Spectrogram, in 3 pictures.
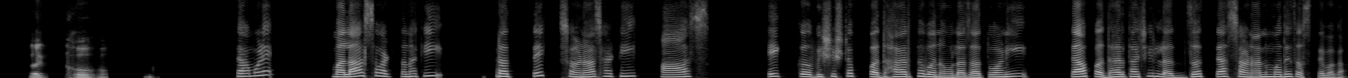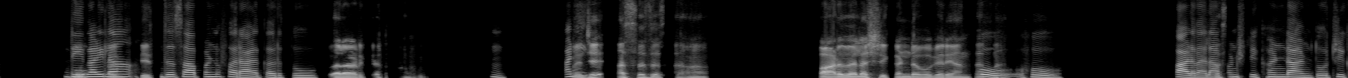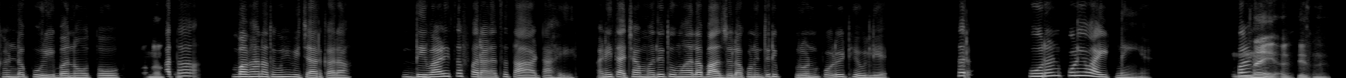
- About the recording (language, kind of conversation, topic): Marathi, podcast, तुमच्या घरच्या खास पारंपरिक जेवणाबद्दल तुम्हाला काय आठवतं?
- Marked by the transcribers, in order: unintelligible speech; other noise; tapping; other background noise; unintelligible speech; unintelligible speech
